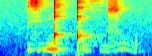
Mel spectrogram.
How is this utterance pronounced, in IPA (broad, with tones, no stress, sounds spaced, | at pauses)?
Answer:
zʲ ɔ̤˧˥˧ ŋ͡ǃ i̤˥˩ ǃʼ o̤˥˩ x o̤˥˩ z ɔ̤˥˩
